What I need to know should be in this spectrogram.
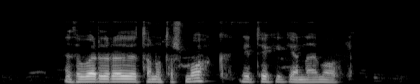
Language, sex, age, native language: Icelandic, male, 40-49, Icelandic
